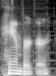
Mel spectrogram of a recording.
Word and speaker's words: hamburger: useful is like like in the word hamburger there's three vowels in that and we spell it with a u with an a in the first syllable a u in the second syllable and an e in the third syllable but it's just hamburger and the the the the second the second two vowels that are not stressed are just like uh hamburger makes sense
